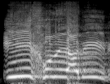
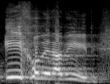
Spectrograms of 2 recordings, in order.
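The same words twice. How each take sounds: First: Very high, full-voiced cry; loud, soaring exclamation; exclaimed shout. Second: Loud, raised plea; crying out. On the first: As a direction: shout it out to someone far ahead. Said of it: "está en exclamación". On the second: Acted. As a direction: call out to be heard. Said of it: "gritando y diciendo".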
